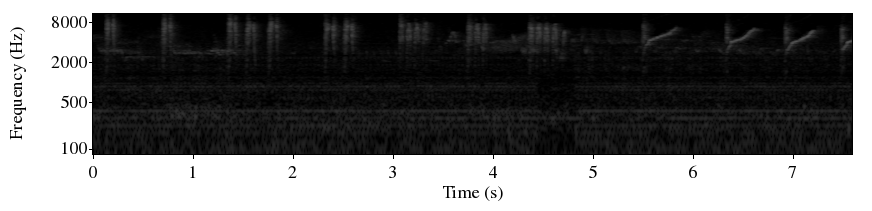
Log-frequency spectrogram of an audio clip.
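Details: A marsh warbler sings at 05:00 on 2 June 2009 at Kråkstad near Ski, Norway, possibly mimicking other birds and a car alarm: a fast, varied run of high chirps, trills and buzzy notes, ending with repeated rising whistled sweeps.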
